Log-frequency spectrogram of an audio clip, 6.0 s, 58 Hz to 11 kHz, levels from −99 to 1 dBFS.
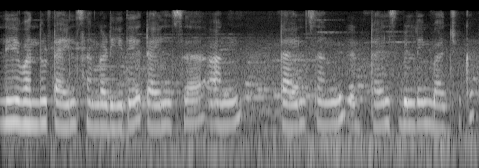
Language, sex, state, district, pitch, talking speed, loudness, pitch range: Kannada, female, Karnataka, Belgaum, 225 Hz, 60 wpm, -26 LUFS, 215-235 Hz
